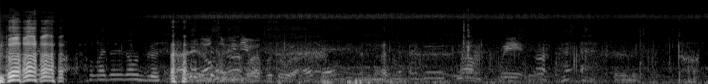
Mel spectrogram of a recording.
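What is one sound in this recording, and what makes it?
Several men and women talk nearby, outdoors.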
